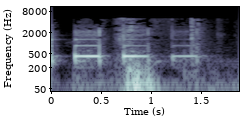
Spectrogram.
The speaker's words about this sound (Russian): А это кто такой? Это который сейчас по телефонной трубке стучит.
